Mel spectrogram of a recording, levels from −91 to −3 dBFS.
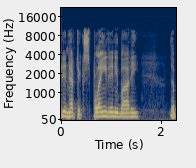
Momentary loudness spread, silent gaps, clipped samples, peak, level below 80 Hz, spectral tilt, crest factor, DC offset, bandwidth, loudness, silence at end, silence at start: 12 LU; none; under 0.1%; -8 dBFS; -56 dBFS; -4.5 dB/octave; 16 dB; under 0.1%; 11 kHz; -23 LUFS; 0 s; 0 s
